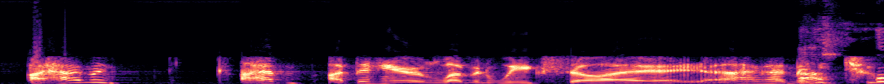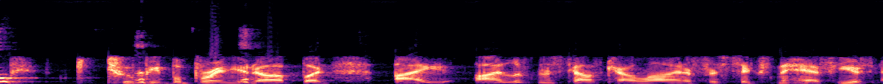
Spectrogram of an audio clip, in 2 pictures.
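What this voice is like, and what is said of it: New Jersey accent. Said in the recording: “you took that accent with you ... where'd you get that accent? ... I just moved from New Jersey”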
